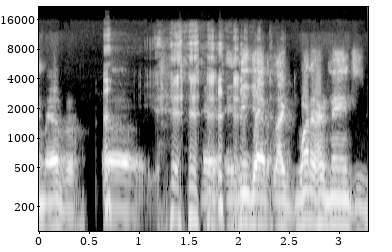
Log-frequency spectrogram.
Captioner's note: laughs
